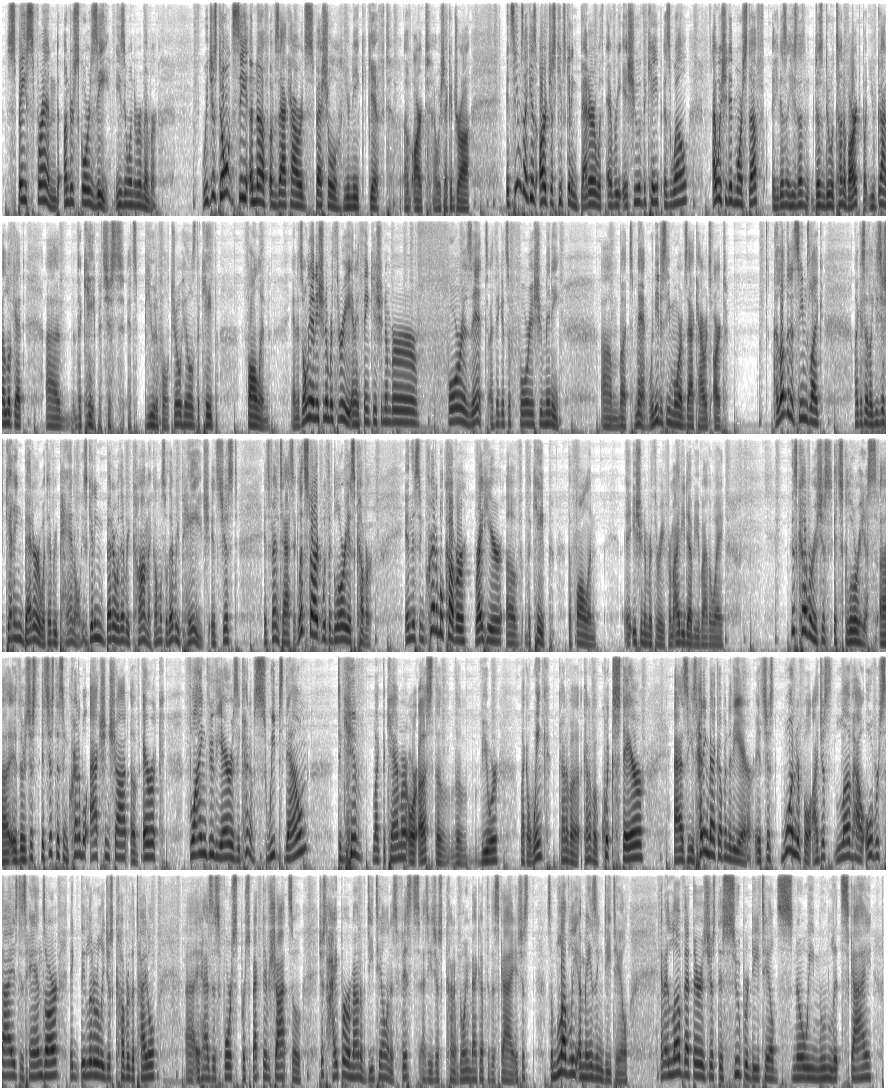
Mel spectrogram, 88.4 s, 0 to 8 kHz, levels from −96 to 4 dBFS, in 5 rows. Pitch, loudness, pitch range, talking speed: 150 Hz, -18 LUFS, 125-180 Hz, 195 wpm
